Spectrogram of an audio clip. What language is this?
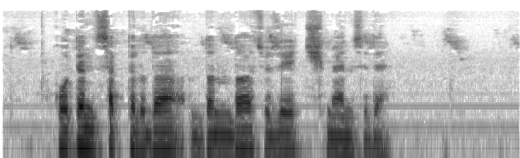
Uyghur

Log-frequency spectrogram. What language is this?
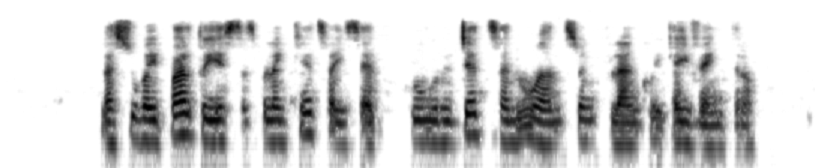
Esperanto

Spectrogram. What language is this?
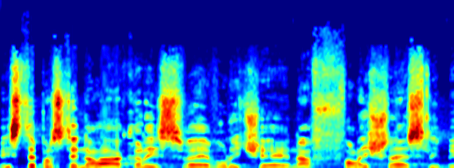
Czech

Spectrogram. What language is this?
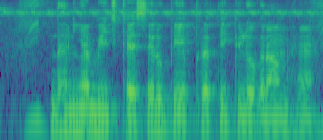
Magahi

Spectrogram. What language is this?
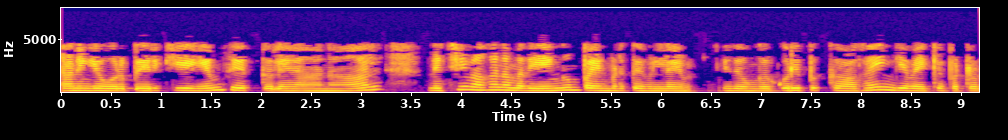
Tamil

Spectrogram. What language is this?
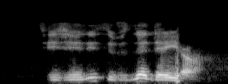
Kabyle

